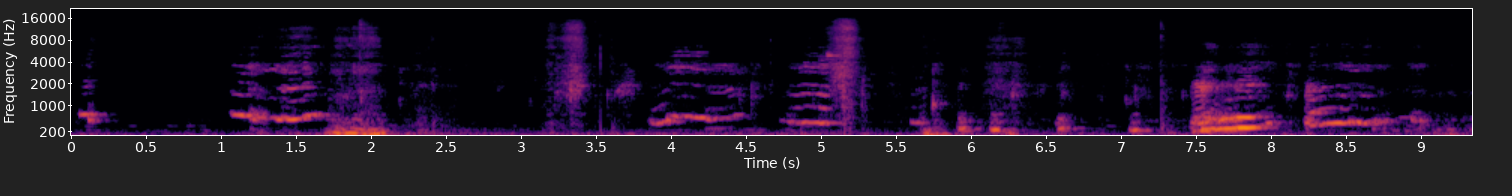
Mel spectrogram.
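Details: Corgis in mouthy "bitey face" play on the floor trade rough, grumbling play growls and nasal, whiny yips in short bursts.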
